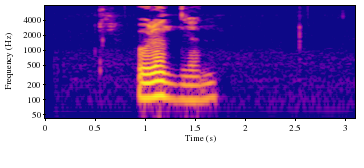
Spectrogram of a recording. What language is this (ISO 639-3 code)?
zho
